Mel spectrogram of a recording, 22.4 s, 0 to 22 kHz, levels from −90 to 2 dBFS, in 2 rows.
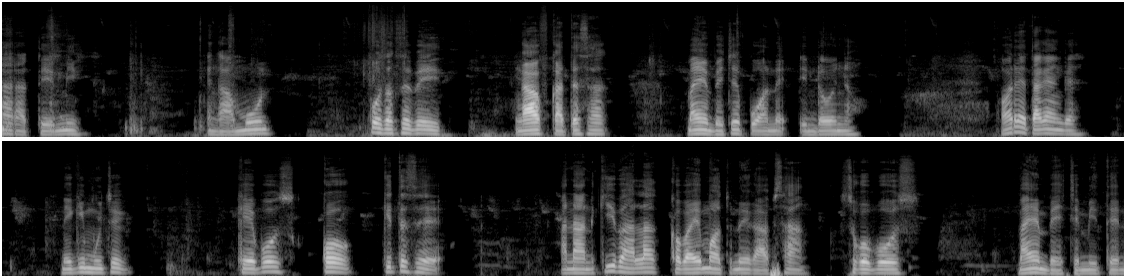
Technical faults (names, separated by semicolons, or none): none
